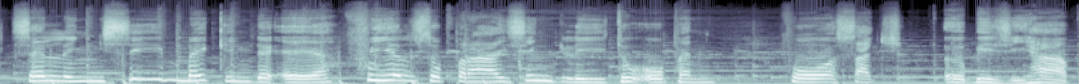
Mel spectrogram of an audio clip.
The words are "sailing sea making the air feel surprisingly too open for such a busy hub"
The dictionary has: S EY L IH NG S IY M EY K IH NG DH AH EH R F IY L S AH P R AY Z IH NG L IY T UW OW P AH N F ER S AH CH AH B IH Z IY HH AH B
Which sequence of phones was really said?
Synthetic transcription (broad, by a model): S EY L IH NG S IY M EY K IH NG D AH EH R F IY L S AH P R AY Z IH NG L IY T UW OW P AH N F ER S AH CH AH B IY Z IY HH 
